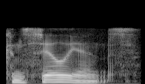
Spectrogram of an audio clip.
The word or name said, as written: consilience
